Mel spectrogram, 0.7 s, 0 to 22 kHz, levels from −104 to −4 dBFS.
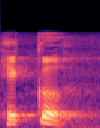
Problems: constant background noise, echo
